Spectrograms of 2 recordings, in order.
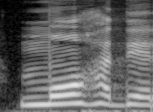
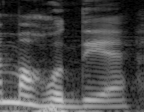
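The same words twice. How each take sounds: First: "मोहदय" with O in the first syllable; misplaced O vowel. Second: Said in the usual way. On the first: Shown as a demonstration. Teacher reads out the misspelling, "मोहदय" with O first. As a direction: say "मोहदय" as mohaday. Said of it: "महोदय ऐसे नहीं लिखते". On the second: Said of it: "और ये होता है महोदय".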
